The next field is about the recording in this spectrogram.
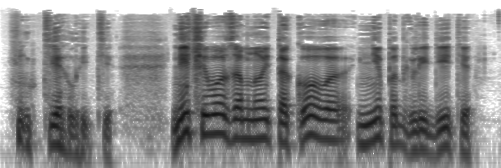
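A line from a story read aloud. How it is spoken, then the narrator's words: Laughing. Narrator (Russian): засмеялся Алеша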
